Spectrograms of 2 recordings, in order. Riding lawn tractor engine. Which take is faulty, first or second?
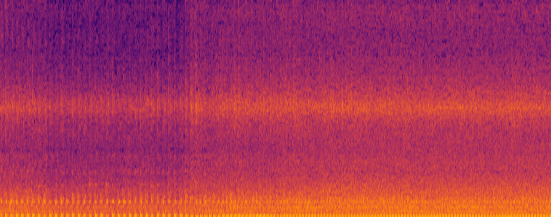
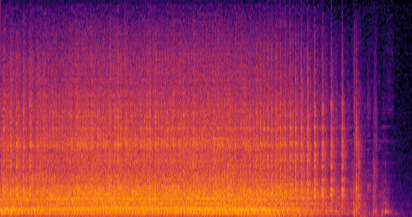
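second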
